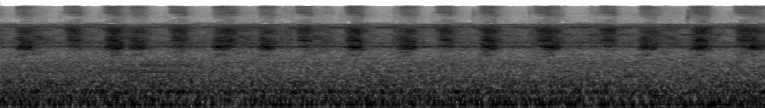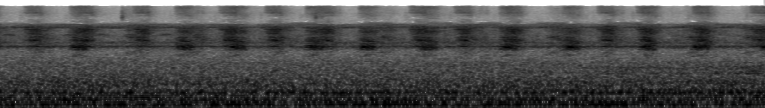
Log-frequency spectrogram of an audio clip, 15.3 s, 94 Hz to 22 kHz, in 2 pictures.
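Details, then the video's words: Night chorus of crickets in woodland, captured September 2, 2023, with a Samsung Galaxy S22 Ultra and Shure MV88+ stereo mic; shrill chirps pulse about twice per second in an unbroken rhythm above a soft, constant background drone. "Crickets in the woods at night"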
